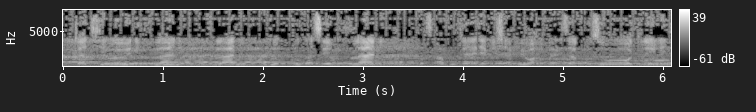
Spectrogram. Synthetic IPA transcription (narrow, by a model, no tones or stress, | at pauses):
utaʄiawɛwɛnifulanifulanimukuzakutɔkasɛhɛmufulani | kwasaɓaɓutajaɾiamɛʃapɛwahaɓaɾizakɔzɔtilailɛ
